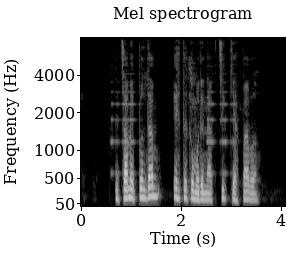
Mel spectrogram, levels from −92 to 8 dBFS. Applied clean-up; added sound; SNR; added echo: neural mask model RNNoise.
